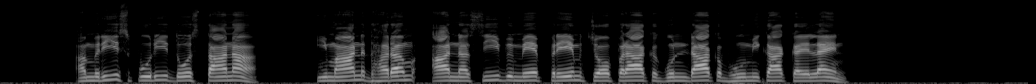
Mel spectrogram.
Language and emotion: Maithili, neutral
